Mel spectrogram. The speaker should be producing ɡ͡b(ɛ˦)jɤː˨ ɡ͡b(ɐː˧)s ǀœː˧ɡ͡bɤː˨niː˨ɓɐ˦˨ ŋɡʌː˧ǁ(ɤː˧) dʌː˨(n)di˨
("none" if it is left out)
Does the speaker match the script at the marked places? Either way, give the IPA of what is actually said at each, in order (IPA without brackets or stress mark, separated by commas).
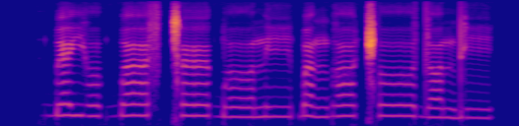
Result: ɛ˧, ɐː˧, ɤː˧, n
